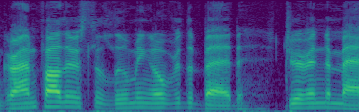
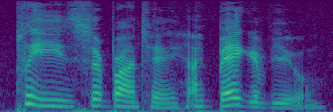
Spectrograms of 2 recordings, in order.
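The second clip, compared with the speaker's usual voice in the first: pleading mother; 4 semitones higher, slower than usual. Acted. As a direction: beg him for your life. Mother pleads for her life.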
